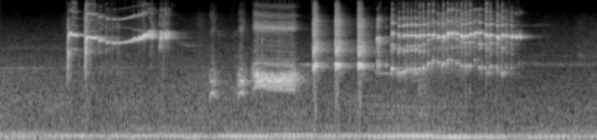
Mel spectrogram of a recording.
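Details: Orange-headed thrush song used to stimulate fighting birds: varied high whistled and scratchy phrases with sharp sweeping notes, some buzzy bursts, over a low background hum.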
